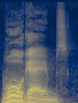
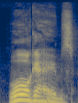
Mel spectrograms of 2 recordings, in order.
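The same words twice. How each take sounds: First: It is said with the least intensity. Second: It is said with more intensity.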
